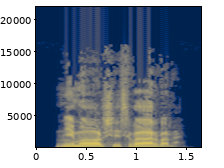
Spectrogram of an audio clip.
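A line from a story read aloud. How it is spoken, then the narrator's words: Good-natured chuckle. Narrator (Russian): добродушно хмыкнул мужик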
